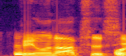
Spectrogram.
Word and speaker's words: Phalaenopsis: Have no idea how to pronounce that. Phalaenopsis? Phalaenopsis, yeah.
